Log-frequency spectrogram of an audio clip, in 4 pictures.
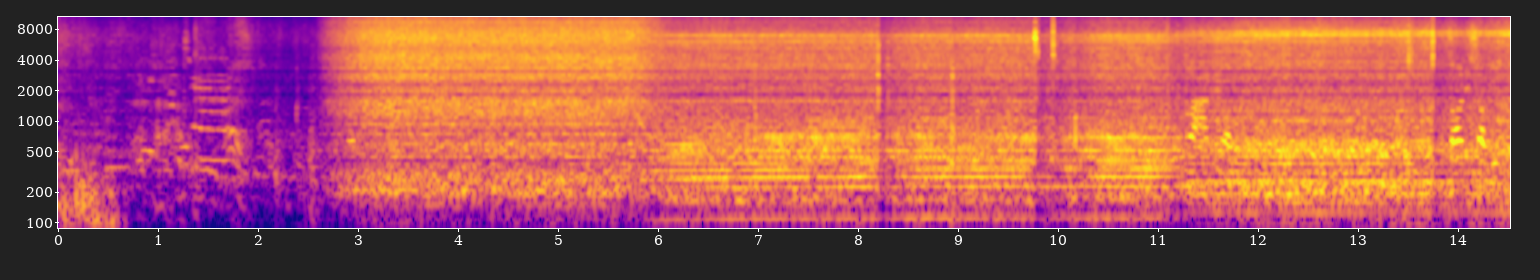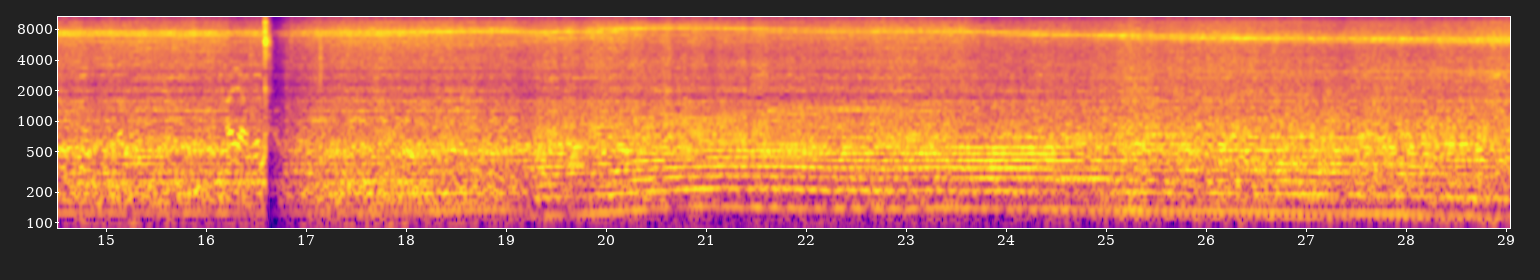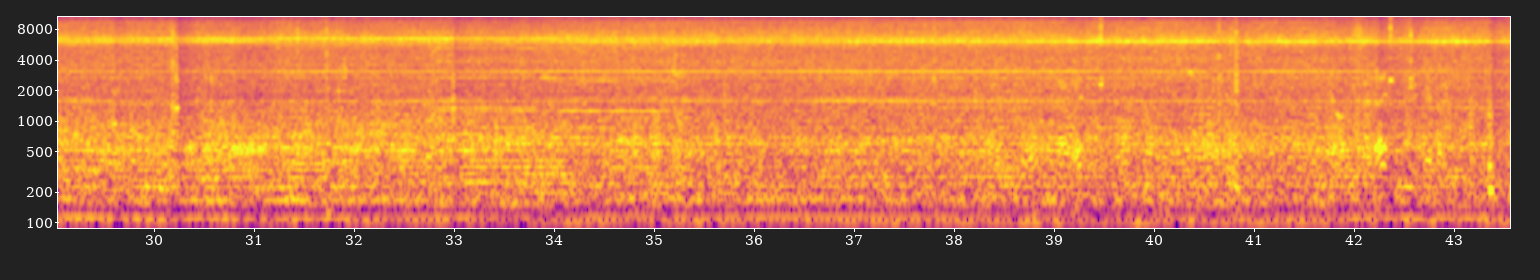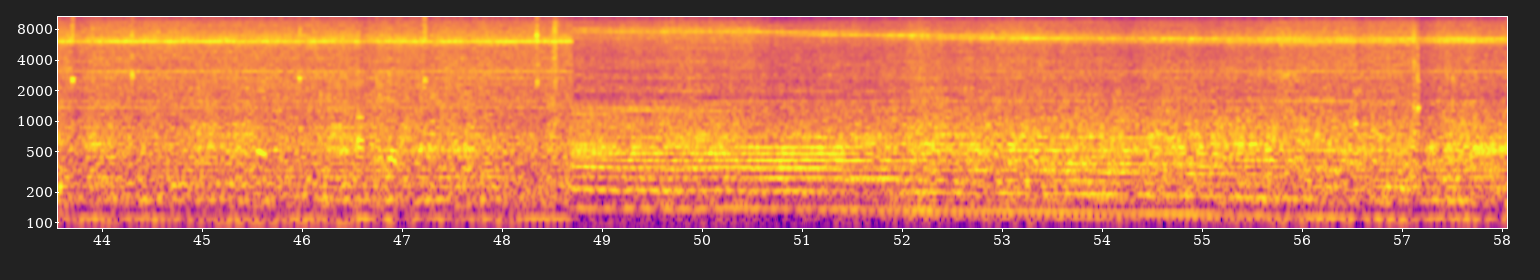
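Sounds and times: turboprop engines with turbine whine: 0.0 - 58.0.

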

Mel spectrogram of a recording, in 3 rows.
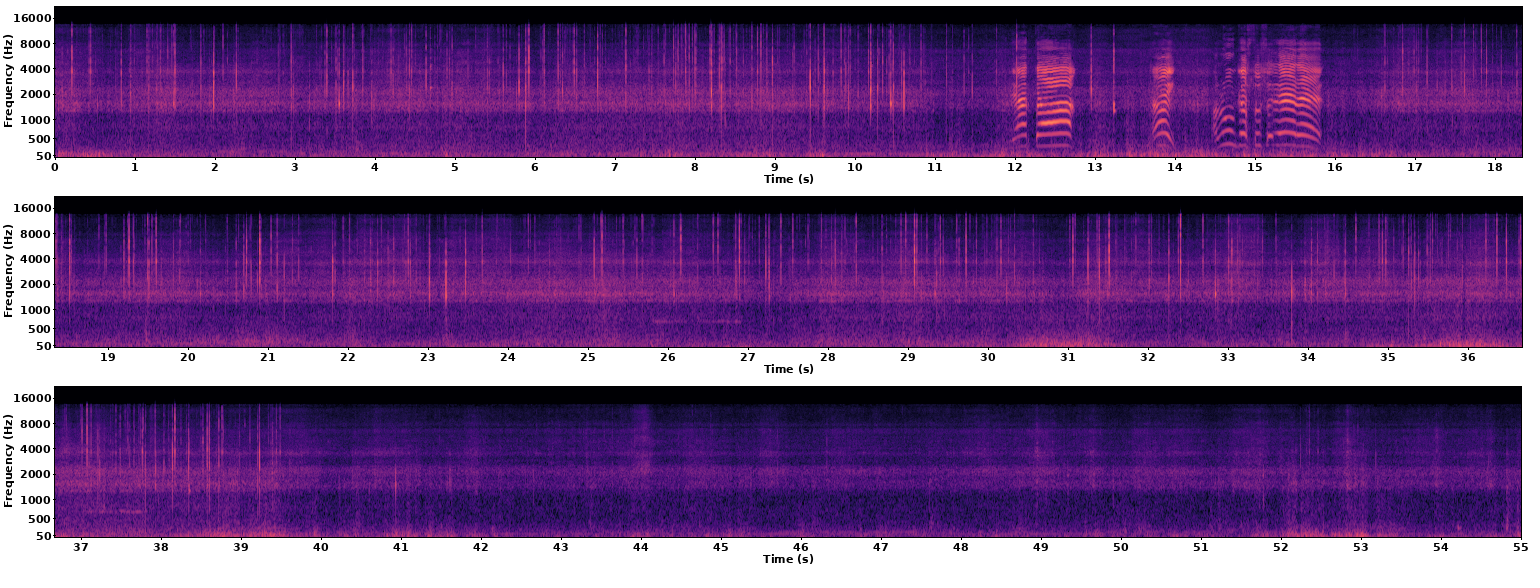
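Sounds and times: motorboat engine running: 0.0 - 55.0
water splashing against hull: 0.0 - 55.0
wind rumbling on microphone: 0.0 - 55.0.

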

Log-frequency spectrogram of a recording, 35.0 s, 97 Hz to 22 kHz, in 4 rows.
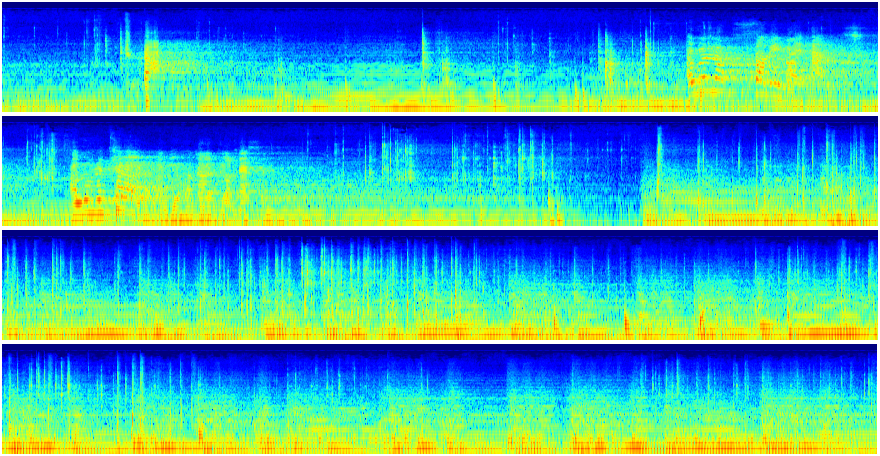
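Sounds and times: low orchestral score: 0.0 - 35.0
rapid sharp clicks and clatter: 15.3 - 30.8.

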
